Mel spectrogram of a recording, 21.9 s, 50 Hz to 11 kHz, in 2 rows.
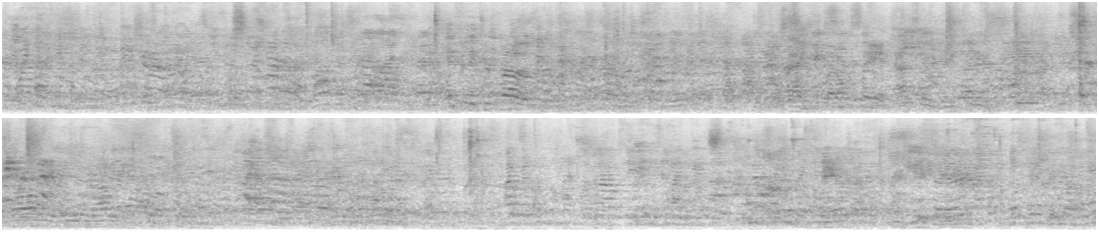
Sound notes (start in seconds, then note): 15.0 group chattering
